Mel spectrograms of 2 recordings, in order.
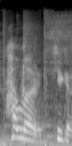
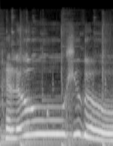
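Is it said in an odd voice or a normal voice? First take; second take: normal; odd. First: It is said in her normal voice. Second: It is said in an odd, put-on voice.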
